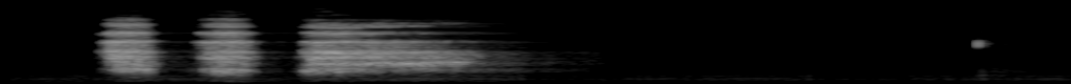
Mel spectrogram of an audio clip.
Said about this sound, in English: Inhale, renewal. Exhale what no longer serves you.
